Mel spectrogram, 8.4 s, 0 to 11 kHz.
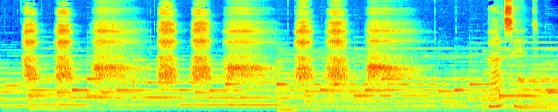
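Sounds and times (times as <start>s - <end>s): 
deep forceful breathing during breathwork exercise: 0.0s - 6.5s
sustained musical drone: 0.0s - 6.5s
speech: 7.5s - 8.2s.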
